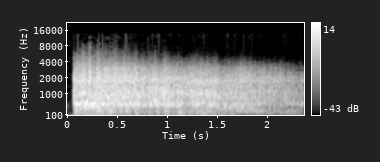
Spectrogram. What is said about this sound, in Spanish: una noche de tormenta con truenos. ¡Truenos!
